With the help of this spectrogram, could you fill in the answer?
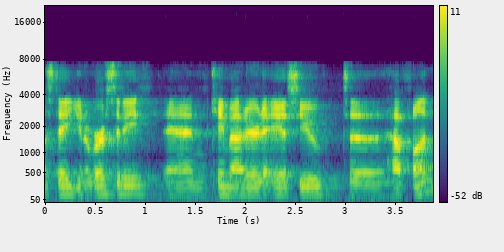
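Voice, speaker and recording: Over noticeable background noise and audible room echo, a man speaks at a medium pitch in a monotone, flat delivery. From North Jersey, Bergen County. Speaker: ministry training leader. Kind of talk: interview.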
